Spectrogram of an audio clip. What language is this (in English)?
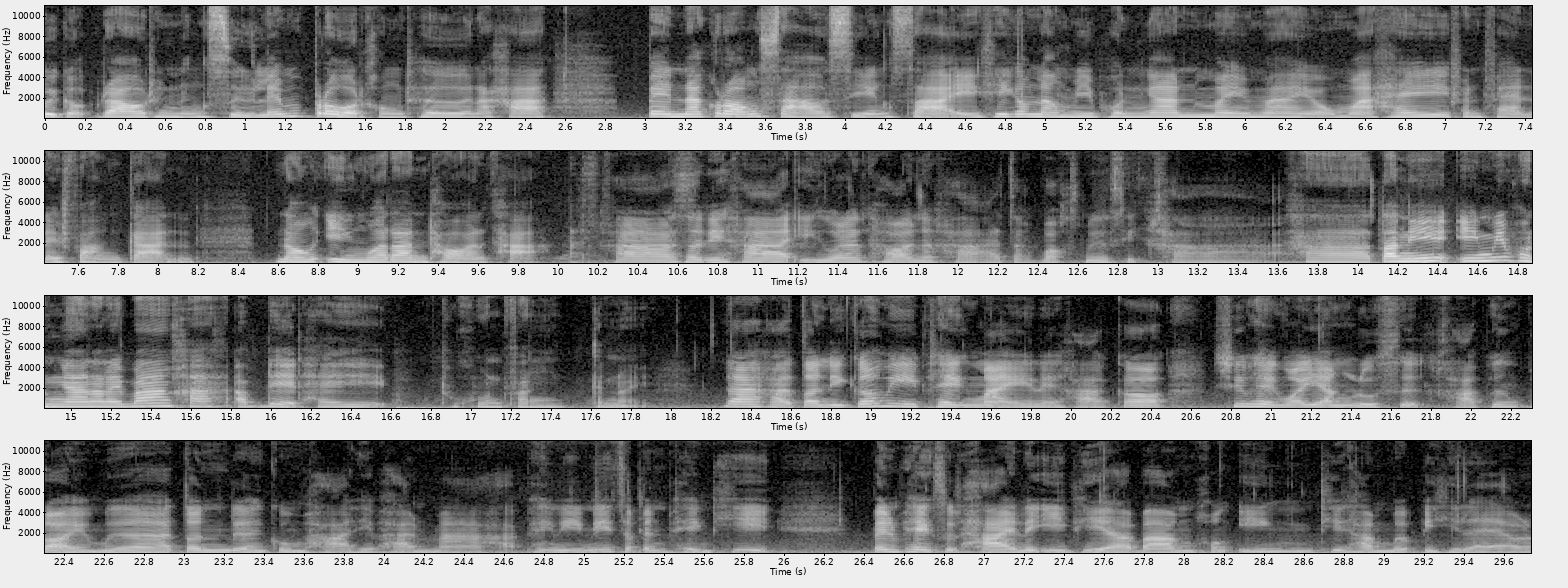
Thai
